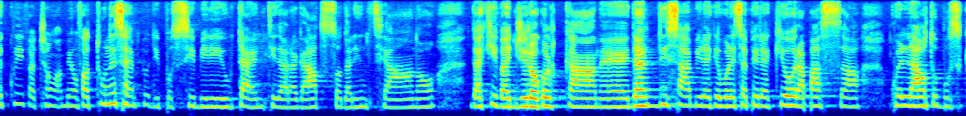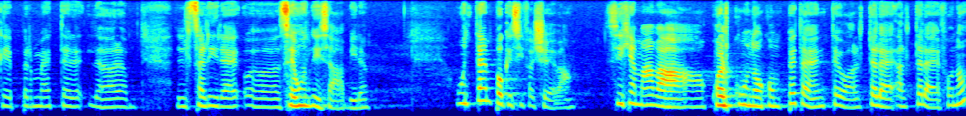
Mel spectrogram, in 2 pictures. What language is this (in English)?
Italian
